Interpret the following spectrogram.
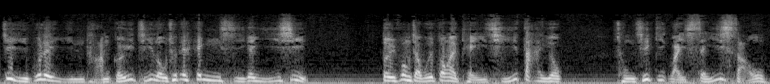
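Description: A man's voice: fairly high pitch, big pitch swings, normal speed, mellow, faint music behind. A man voicing a naive, good-hearted young martial hero in a Cantonese audiobook, musing aloud guilelessly.

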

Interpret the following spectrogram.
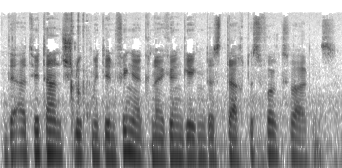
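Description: Male storyteller for radio drama, scripted narration, medium-pitched, relaxed tone with a gravelly edge. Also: fairly quick, slight background noise.

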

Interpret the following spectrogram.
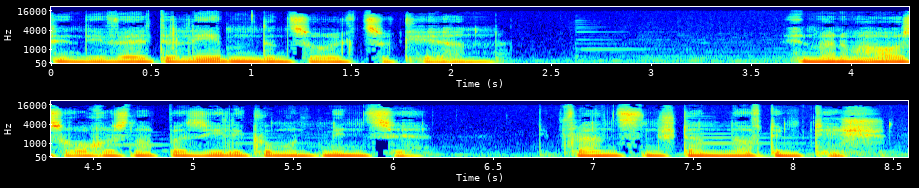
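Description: A man's voice: fairly low pitch, a little mellow, slightly rough, no room sound, heavily acted. An actor playing a brooding, disillusioned ex-policeman who narrates a crime radio drama in terse, reflective phrases. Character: world-weary disillusioned male ex-cop, brooding and reflective.

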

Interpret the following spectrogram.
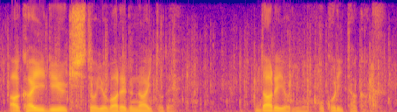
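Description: A man playing a cold, stoic swordsman in an audio drama, speaking in grave, formal, deliberate phrases. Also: low-pitched, fairly even intonation, background noise, natural voice. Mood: grave, foreboding. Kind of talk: Japanese audio drama acting.

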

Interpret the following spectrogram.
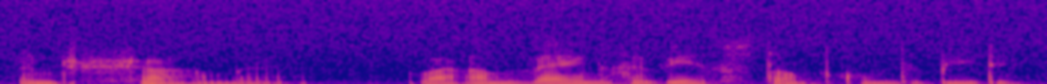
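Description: A man narrating a radio drama as a florid storyteller, in a measured, gravelly voice. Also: very deep voice, exaggerated voice. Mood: measured, admiring. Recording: narrow, phone-like radio play recording.

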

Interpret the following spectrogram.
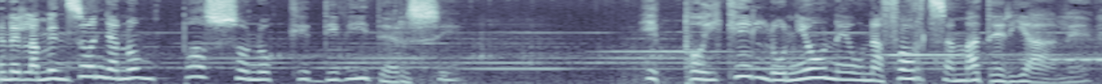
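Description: Female radio reader, upper-register voice, markedly slow delivery, grave and deliberate with weighted pauses. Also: high-pitched, a little mellow. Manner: deliberate, solemn, with emphatic pauses. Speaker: performer reading an essay monologue. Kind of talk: dramatic scripted radio reading of philosophical essay.

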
